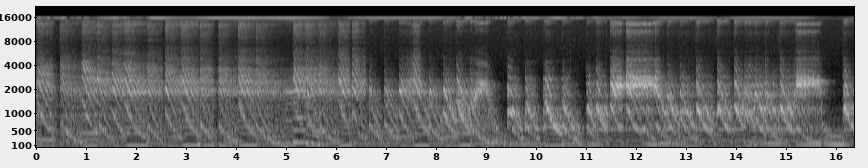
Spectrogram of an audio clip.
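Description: Soulsby Atmegatron 8-bit synthesizer, running its Odytron firmware, playing a repeating sequenced pattern of low notes with sweeping higher tones, its sound reshaped as its knobs are turned by hand.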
